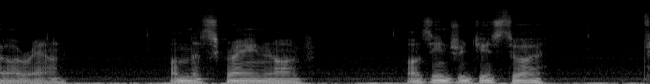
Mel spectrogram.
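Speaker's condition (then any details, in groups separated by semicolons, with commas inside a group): Multiple sclerosis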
